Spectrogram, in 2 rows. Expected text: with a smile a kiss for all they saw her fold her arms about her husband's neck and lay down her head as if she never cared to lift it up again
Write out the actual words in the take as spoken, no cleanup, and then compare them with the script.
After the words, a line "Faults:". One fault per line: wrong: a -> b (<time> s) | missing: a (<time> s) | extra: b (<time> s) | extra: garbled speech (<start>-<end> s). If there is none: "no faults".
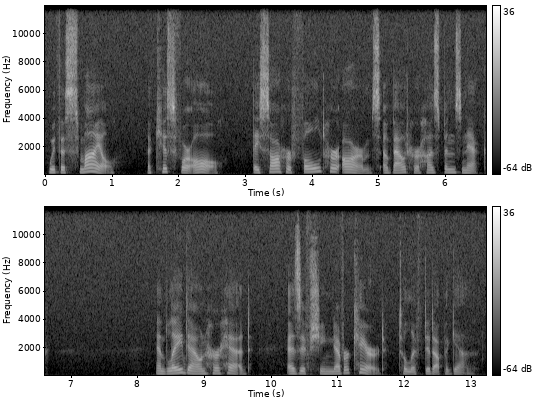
with a smile a kiss for all they saw her fold her arms about her husband's neck and lay down her head as if she never cared to lift it up again
Faults:
no faults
